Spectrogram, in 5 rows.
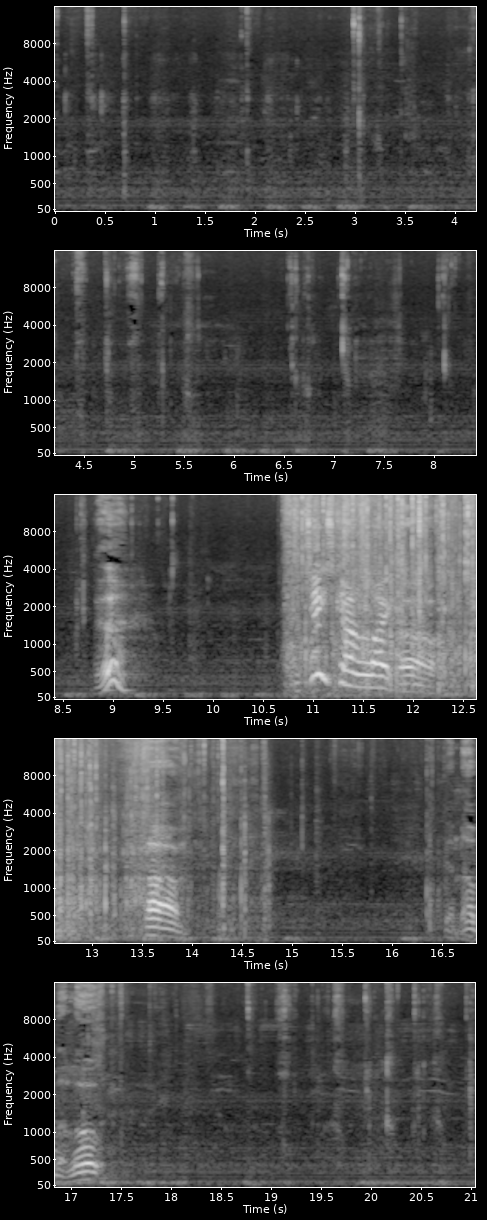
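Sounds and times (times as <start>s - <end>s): crunchy snack chewing: 0.0s - 5.7s, 10.7s - 14.8s, 18.8s - 21.0s.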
